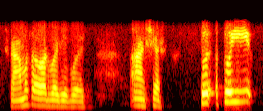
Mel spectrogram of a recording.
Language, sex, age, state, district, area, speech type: Kashmiri, female, 60+, Jammu and Kashmir, Ganderbal, rural, conversation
